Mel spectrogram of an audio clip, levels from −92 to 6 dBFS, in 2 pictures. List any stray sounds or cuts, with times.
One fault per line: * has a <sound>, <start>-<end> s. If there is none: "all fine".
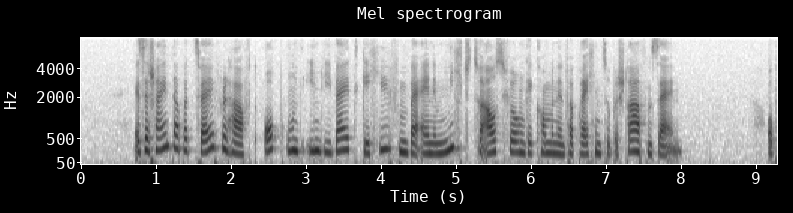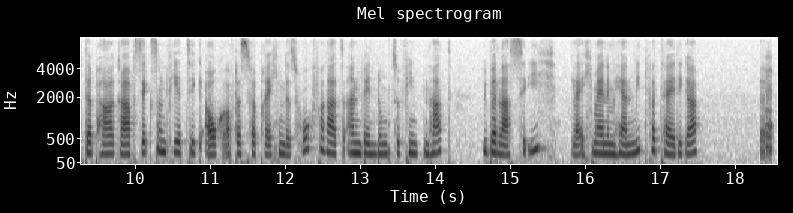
* has a laugh, 18.3-18.5 s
